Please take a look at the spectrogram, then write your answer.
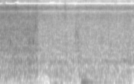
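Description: Ginger and garlic paste sautéing in a hot pan gives a steady, close sizzle of frying, broadband and even, with a brief stir partway through.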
